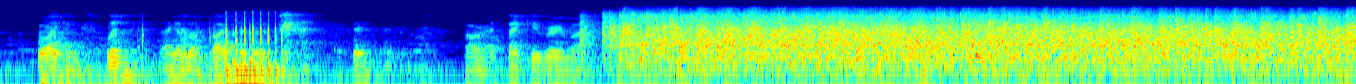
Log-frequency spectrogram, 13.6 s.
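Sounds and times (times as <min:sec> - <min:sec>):
speech: 0:00.4 - 0:04.0, 0:04.6 - 0:08.7
audience clapping: 0:05.8 - 0:13.5.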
